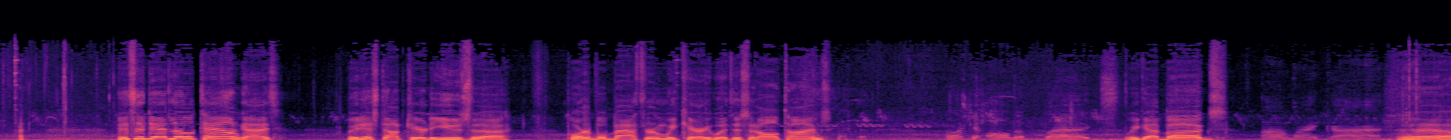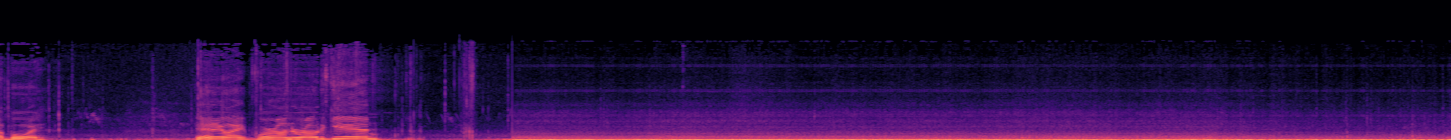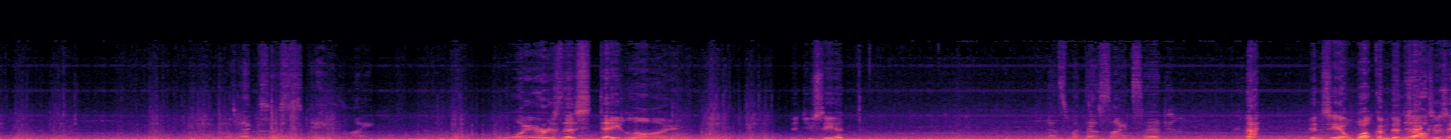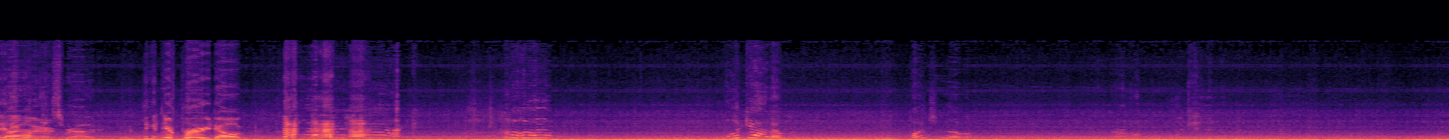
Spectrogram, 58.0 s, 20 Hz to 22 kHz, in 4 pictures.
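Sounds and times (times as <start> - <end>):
engine and road rumble: 0.0 - 58.0.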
